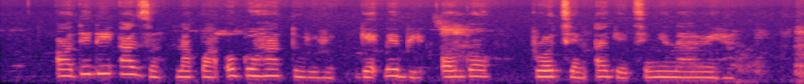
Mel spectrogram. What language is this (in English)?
Igbo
